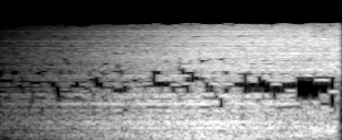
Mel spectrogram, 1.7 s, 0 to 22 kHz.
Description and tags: High quality whoosh sound. Ideal for film, TV, amateur production, video games and music.
Named from 00 - 32 (there are just too many to name)
swish, swoosh, whoosh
